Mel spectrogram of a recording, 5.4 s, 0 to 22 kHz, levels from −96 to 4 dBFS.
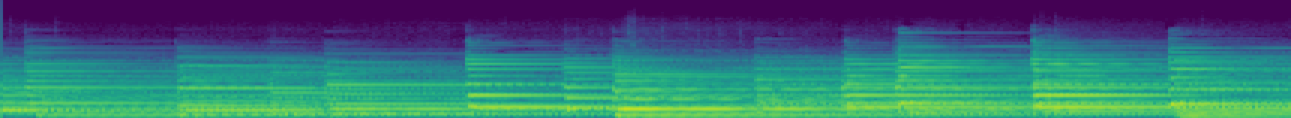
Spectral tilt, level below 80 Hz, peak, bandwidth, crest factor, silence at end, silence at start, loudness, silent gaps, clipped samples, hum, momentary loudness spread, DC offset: -9 dB/octave; -34 dBFS; 0 dBFS; 7.4 kHz; 12 dB; 0 s; 0 s; -13 LUFS; none; under 0.1%; none; 7 LU; under 0.1%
